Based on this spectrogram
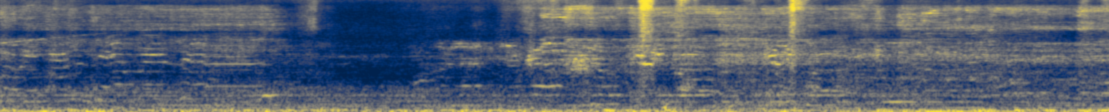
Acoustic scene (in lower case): car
